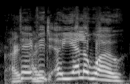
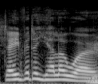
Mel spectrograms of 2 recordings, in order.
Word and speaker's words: Oyelowo: How do you say his name? Yololo. – David Oyelowo. – Ah. – Oh, thank Christ. – Yes. – David Oyelowo.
